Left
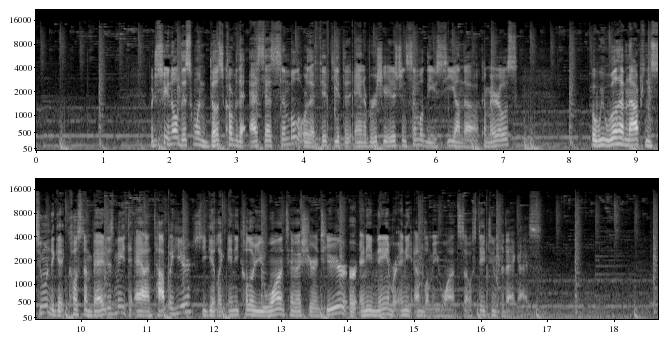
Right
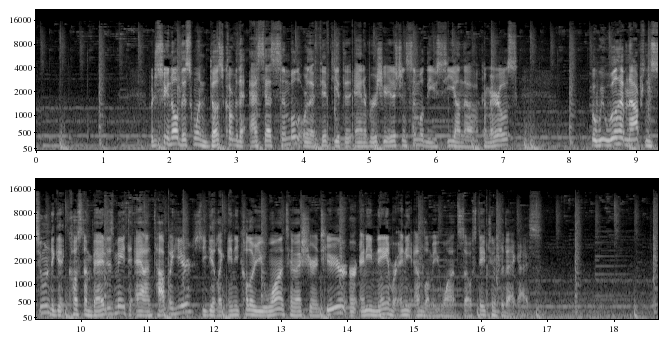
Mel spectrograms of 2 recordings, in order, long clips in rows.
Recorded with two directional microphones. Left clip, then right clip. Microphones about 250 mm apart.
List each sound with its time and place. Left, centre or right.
1.7 s speech: centre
